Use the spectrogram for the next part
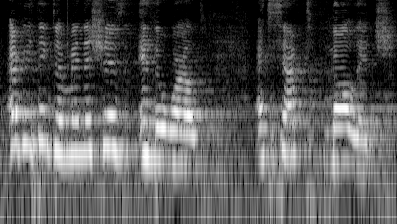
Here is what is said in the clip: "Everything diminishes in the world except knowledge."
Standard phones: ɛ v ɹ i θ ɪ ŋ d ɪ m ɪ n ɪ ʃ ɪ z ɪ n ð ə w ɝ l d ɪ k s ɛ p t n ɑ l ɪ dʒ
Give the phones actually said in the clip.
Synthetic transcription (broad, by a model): ɛ v ɹ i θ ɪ ŋ d ɪ m ɪ n ɪ ʃ ɪ z ɪ n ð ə w ɝ l d ɪ k s ɛ p t n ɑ l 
